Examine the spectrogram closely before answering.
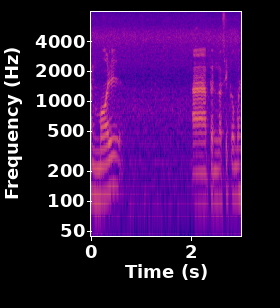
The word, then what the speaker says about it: Maul: Se pronuncia Maul.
